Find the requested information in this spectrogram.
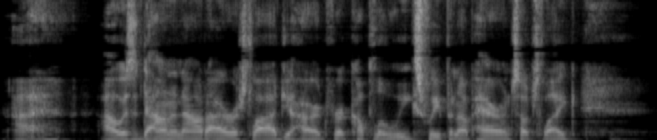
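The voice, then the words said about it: Slower put-on Irish accent. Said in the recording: “the faster Irish accent a lot easier than I can the... I can't do that one as easy as I can the other one, but I chose to do that one for the play”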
